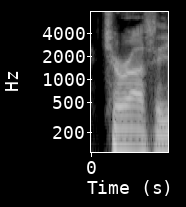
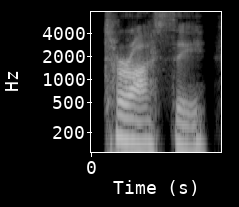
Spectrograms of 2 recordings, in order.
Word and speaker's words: Tcherassi: Tcherassi, yes, that's right. Tcherassi.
